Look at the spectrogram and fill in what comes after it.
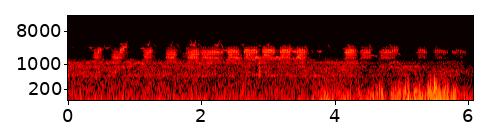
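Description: Faint, rapid series of short bird calls, about three or four notes a second, running together into a dense chatter around the middle. A low rumble comes in near the end.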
